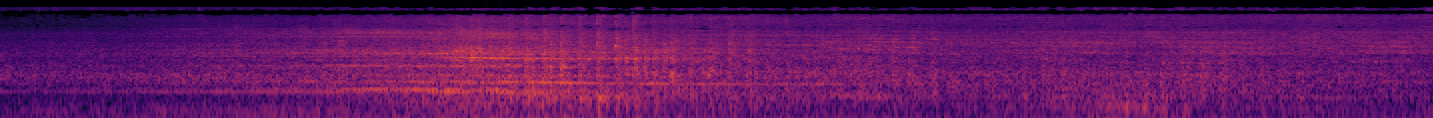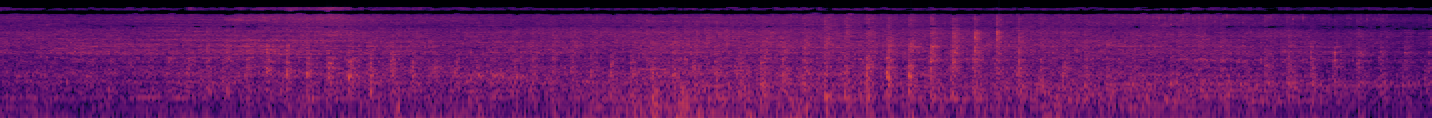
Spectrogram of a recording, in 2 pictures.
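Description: Electric freight locomotive passing close with a whining tone from its traction equipment, loudest about four seconds in, followed by a long train of loaded log wagons and open goods wagons rumbling by with a rhythmic clatter of wheels on the rails.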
